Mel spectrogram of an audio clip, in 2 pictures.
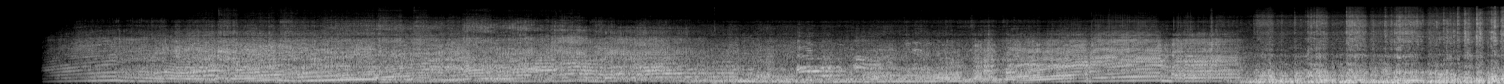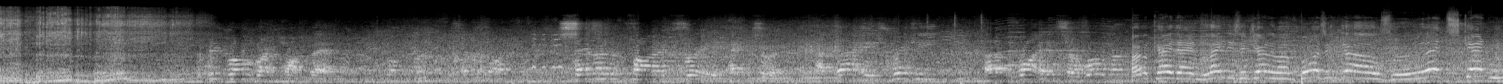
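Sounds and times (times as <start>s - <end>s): racing car engines revving: 0.4s - 30.0s
rough engine with rapid crackle: 12.5s - 17.2s.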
